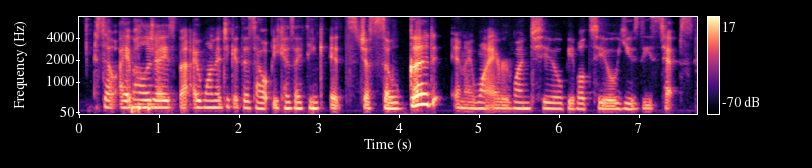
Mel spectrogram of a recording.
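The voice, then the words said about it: Slightly raspy voice. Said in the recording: “I sound a little raspy,... my throat's been healing from a cold”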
